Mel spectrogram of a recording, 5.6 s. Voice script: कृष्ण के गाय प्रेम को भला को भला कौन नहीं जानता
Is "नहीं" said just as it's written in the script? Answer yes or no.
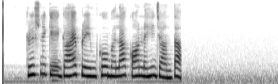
yes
